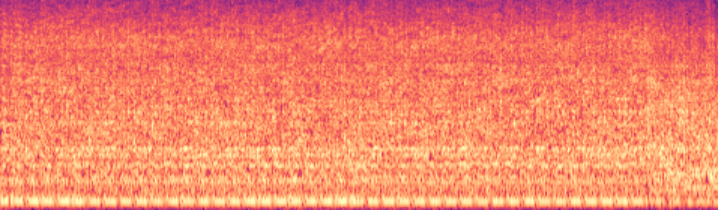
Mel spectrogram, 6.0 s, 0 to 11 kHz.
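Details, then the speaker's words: 2JZ-swapped Nissan 240SX first start, no exhaust, no O2 sensor, wrong ECU and MAF, possible vacuum leaks: loud raspy uneven idle with hollow open-pipe roar; rough running, cause not confirmed. "there's there's probably a vacuum leak or two and some other stuff there's no exhaust and there's no O2 sensor and the wrong ECU and the wrong mass airflow could be some of that but we'll see"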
